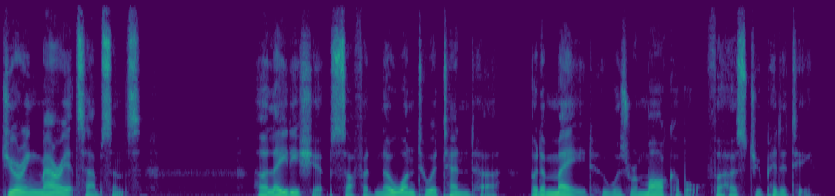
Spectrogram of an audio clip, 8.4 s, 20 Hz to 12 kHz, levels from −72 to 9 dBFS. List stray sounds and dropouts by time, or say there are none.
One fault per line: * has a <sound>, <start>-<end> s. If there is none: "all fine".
all fine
